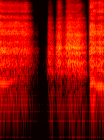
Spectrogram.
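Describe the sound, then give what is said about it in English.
Heavy, out-of-breath breathing: a few loud, ragged breaths, including one long exhale, broken by a brief silent pause, with no talk. “You okay? You look a little out of breath.”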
